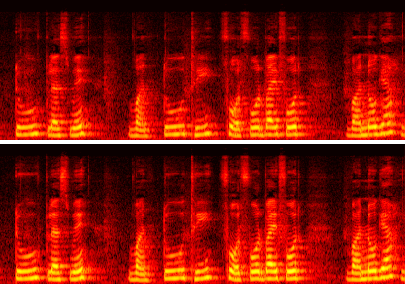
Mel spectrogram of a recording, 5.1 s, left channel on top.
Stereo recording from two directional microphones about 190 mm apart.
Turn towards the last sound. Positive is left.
turn(degrees=-40)  # may be behind; listen again after turning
